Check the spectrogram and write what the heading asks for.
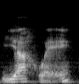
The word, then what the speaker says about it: Yahweh: Now, this is pronounced in Hebrew, Yahweh.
